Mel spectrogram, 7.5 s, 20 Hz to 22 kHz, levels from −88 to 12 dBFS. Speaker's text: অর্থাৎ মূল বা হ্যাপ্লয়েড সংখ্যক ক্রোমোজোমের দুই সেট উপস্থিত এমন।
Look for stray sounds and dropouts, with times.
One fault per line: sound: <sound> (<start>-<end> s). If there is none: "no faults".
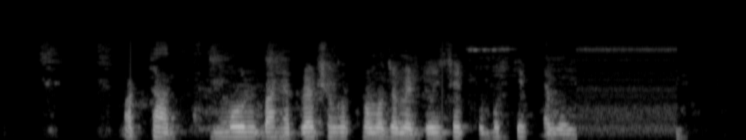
no faults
